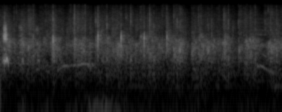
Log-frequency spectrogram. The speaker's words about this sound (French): On l'applaudit.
